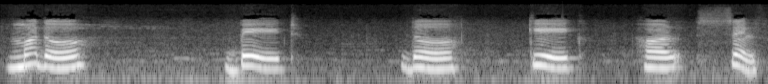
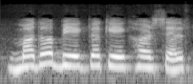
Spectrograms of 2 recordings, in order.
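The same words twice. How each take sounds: First: Slow, each word set apart by long pauses; word-by-word dictation. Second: Said in the usual way. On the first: Shown as a demonstration. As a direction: dictate it one word at a time for students to write. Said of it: "teacher dictates example sentence". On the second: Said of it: "teacher repeats sentence normally".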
